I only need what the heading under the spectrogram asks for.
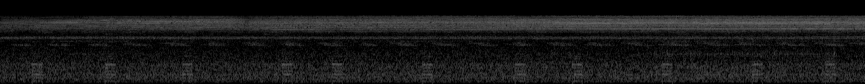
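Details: Cicadas in August 2018 filling the air with a bright, sizzling high drone that swells slightly louder toward the end, with faint regular pulsing chirps, about four per second, underneath.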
